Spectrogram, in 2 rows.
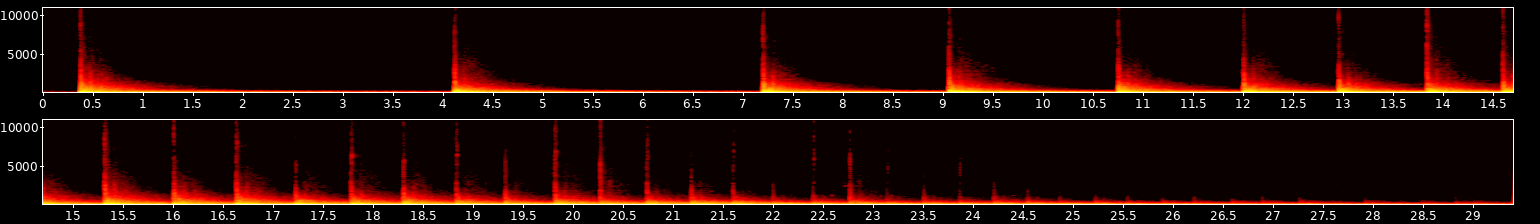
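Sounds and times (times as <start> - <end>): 
big Japanese drum: 0.4 - 29.4.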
